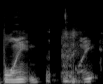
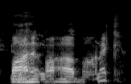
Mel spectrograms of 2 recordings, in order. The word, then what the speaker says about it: BOINC: I don't know, is that boink? Bonic, I think is how it's pronounced.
